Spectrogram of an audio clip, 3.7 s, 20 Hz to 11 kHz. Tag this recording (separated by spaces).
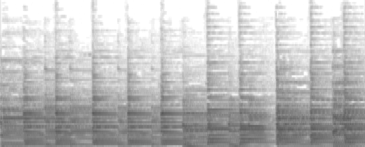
132 beat big bigbeat funk funky grand grandpiano klavier loop piano steinway steinweg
